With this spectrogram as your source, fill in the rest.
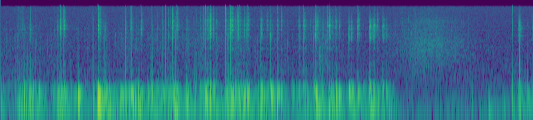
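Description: Long nails scratch and tap rapidly across the hollow metal mesh grille of a large condenser microphone, making a dense, irregular patter of close, boomy taps with a low hum-like body and brief bright clicks. The busy tapping stops about four seconds in, leaving near silence broken by a few faint, scattered taps at the end.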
